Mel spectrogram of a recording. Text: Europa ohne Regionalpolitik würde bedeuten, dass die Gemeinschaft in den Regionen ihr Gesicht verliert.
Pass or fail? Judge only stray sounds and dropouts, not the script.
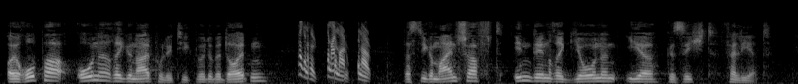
fail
